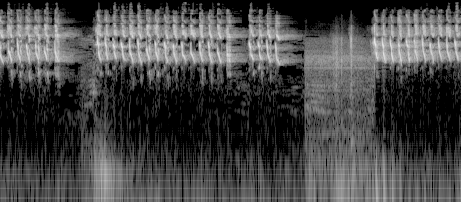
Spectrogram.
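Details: {'caption': 'Brown cililin chattering song for masteran: bursts of quick, piercing pulsed notes, interrupted by a low bump and a short rustling noise before the trill returns.'}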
